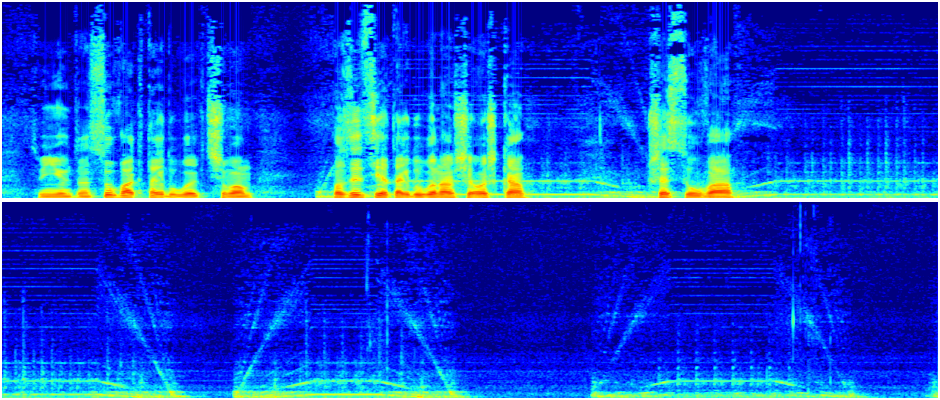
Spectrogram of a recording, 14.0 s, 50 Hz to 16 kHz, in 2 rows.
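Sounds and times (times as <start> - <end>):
stepper motor whine: 2.4 - 10.6, 11.4 - 14.0.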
